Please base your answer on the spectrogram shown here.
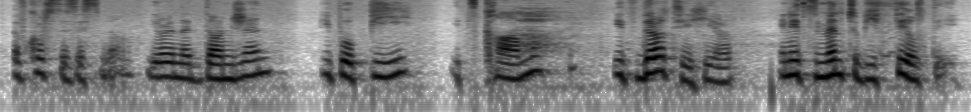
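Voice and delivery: put-on Russian accent. Dominatrix answering an interviewer about her dungeon, in a Russian accent. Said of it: "That's a great accent".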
